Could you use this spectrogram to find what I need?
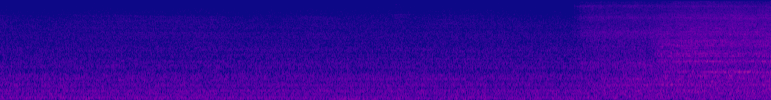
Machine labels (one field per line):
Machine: fan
